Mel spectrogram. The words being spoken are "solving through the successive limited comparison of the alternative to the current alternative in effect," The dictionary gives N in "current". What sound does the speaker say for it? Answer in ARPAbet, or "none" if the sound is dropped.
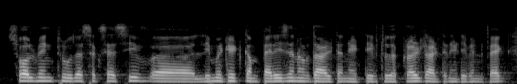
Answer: L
